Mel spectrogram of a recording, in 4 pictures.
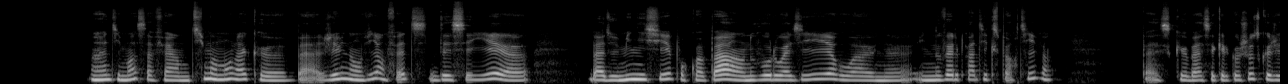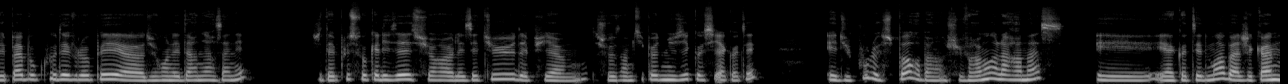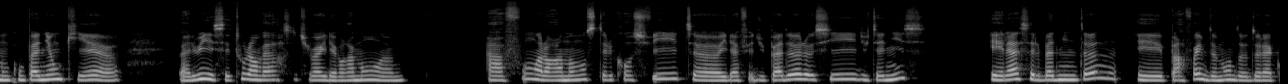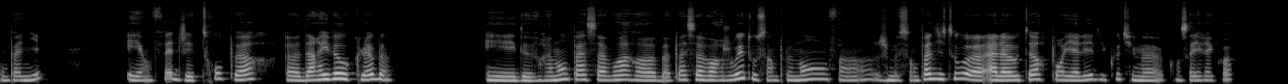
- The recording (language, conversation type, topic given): French, advice, Comment surmonter ma peur d’échouer pour essayer un nouveau loisir ou un nouveau sport ?
- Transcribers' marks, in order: other background noise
